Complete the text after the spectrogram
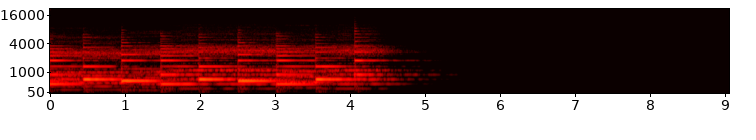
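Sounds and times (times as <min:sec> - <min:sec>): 
piano: 0:00.0 - 0:04.9.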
